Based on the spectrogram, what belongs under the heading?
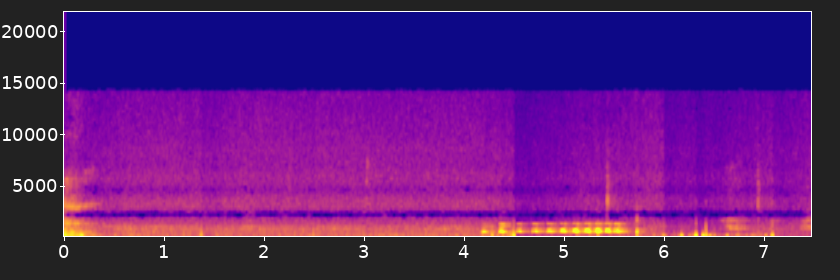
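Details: Western screech-owl (Megascops kennicottii) giving a short run of hollow, mellow toots that speed up toward the end, with knocks, rustling and a brief human voice.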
